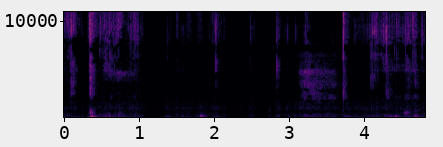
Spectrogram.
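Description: A small metal blade scrapes and cuts into the pre-scored grid of a solid teal soap bar held in hand, giving short bursts of bright, crisp scraping with sharp clicks and brief silent gaps. Small cubes chip off the bar.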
